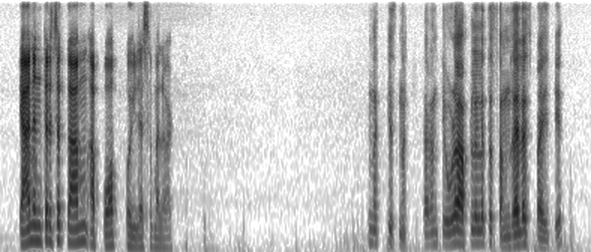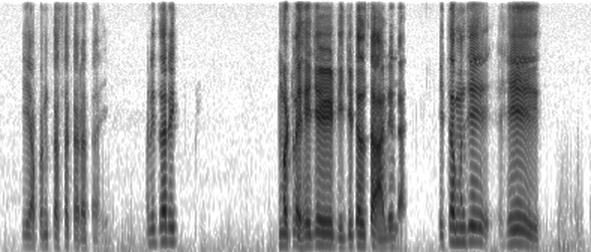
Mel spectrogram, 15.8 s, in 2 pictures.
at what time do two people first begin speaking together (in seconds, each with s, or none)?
none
